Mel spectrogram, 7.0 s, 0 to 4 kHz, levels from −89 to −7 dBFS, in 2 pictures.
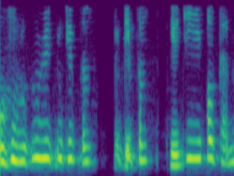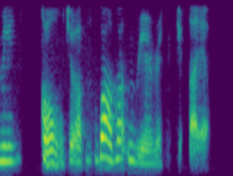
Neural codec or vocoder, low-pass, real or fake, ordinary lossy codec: autoencoder, 22.05 kHz, a latent of 192 numbers a frame, VITS, trained on one speaker; 3.6 kHz; fake; none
